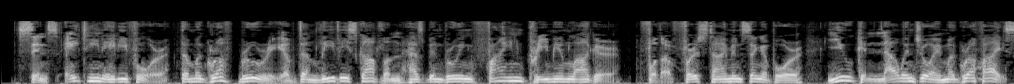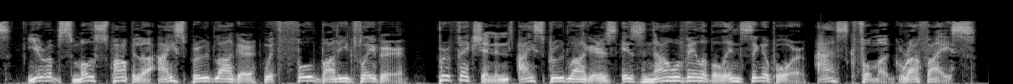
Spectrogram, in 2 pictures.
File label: Asian English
